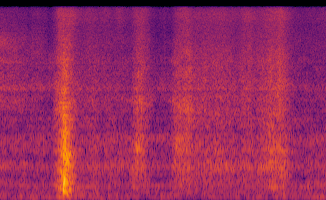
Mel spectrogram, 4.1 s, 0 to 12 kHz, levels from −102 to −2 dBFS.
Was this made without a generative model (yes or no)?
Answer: no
